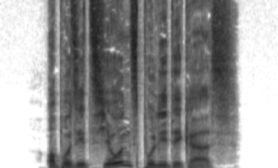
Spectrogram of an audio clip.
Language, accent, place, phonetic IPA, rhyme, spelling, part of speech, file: German, Germany, Berlin, [ɔpoziˈt͡si̯oːnspoˌliːtɪkɐs], -oːnspoliːtɪkɐs, Oppositionspolitikers, noun, De-Oppositionspolitikers.ogg
- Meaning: genitive singular of Oppositionspolitiker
